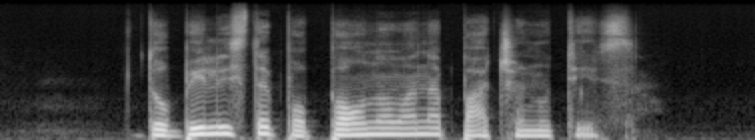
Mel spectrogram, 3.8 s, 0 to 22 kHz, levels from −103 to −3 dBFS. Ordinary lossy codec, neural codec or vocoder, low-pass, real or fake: none; autoencoder, 48 kHz, 128 numbers a frame, DAC-VAE, trained on Japanese speech; 19.8 kHz; fake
